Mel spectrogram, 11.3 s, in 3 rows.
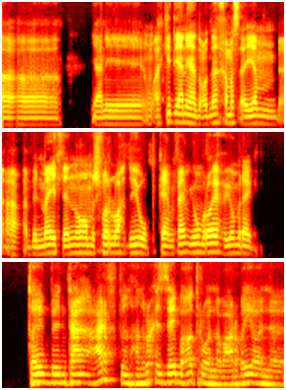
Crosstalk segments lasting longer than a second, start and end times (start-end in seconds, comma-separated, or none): none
